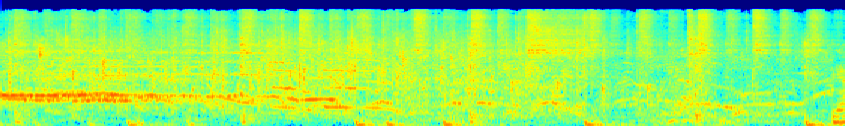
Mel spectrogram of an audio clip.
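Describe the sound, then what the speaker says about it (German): Concert crowd at a bar venue applauds and cheers loudly, dense clapping mixed with whoops and shouted voices, a sustained near roar with rhythmic thumps underneath throughout. "Ein Applaus bitte!"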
